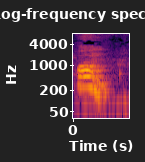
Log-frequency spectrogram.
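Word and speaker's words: comb: में हमने लिखा दो, इसका जो प्रोनाउंसिएशन क्या हो जाएगा कोम कोम। यहां बी क्या है साइलेंट है, ठीक है, और कोम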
